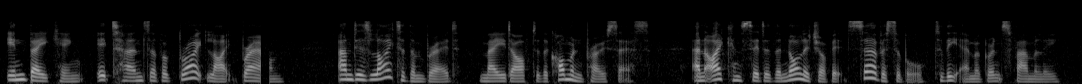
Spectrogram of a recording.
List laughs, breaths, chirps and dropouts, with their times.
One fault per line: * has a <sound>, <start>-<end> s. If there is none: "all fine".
* has a dropout, 2.6-2.7 s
